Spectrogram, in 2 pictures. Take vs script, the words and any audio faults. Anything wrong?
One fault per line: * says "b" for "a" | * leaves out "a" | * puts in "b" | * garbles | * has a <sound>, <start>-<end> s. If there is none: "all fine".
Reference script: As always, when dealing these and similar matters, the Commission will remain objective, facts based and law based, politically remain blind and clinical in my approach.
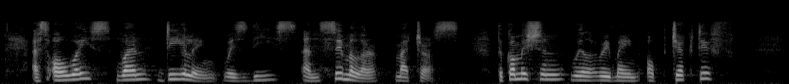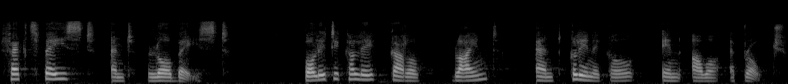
* puts in "with"
* says "colour" for "remain"
* says "our" for "my"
